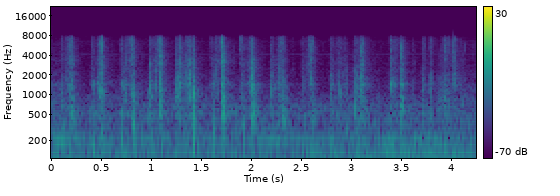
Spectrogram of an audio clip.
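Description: Tarot cards being shuffled in a quiet room, a steady run of soft riffling flutters and light slaps repeating about every third of a second, close and alone with no talk.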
